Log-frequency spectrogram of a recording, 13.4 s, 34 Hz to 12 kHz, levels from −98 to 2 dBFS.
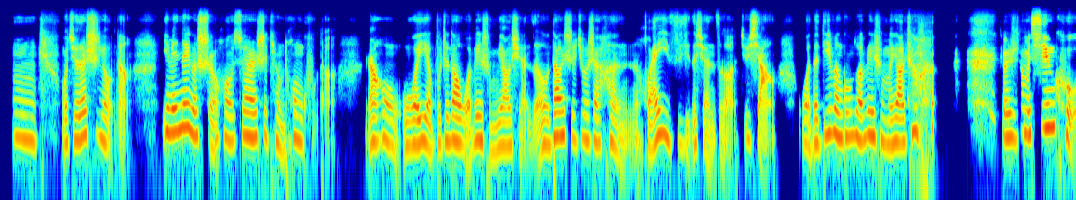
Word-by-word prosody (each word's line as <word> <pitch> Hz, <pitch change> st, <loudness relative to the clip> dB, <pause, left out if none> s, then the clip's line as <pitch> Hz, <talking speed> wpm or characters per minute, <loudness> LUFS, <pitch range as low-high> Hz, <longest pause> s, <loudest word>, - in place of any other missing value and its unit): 嗯， 205 Hz, -3 st, -4 dB, 0.3 s
我 180 Hz, -, -3 dB
觉 195 Hz, +2 st, -1 dB
得 220 Hz, +2 st, +4 dB
是 230 Hz, -1 st, +1 dB
有 185 Hz, -, -1 dB
的。 -, -, -3 dB, 0.4 s
因 250 Hz, -, +1 dB
为 245 Hz, -, +6 dB
那 285 Hz, +1 st, +5 dB
个 230 Hz, -, +3 dB
时 -, -, +1 dB
候 205 Hz, -3 st, -2 dB
虽 220 Hz, +3 st, -1 dB
然 215 Hz, 0 st, +5 dB
是 225 Hz, -, 0 dB
挺 185 Hz, -7 st, -6 dB
痛 205 Hz, +6 st, -3 dB
苦 185 Hz, -, -14 dB
的， -, -, -10 dB, 0.3 s
然 190 Hz, +1 st, +3 dB
后 190 Hz, -5 st, -3 dB
我 170 Hz, +2 st, +2 dB
也 185 Hz, 0 st, +2 dB
不 180 Hz, -, -8 dB
知 195 Hz, +1 st, -3 dB
道 195 Hz, -1 st, +6 dB
我 180 Hz, -, +1 dB
为 200 Hz, +1 st, +1 dB
什 155 Hz, -7 st, -6 dB
么 150 Hz, -, -5 dB
要 165 Hz, 0 st, +1 dB
选 170 Hz, -, -2 dB
择， -, -, -2 dB
我 175 Hz, -, 0 dB
当 220 Hz, +5 st, +5 dB
时 210 Hz, -3 st, -5 dB
就 205 Hz, +1 st, -4 dB
是 190 Hz, -1 st, +1 dB
很 185 Hz, -1 st, -4 dB, 0.2 s
怀 -, -, +2 dB
疑 230 Hz, -1 st, +1 dB
自 180 Hz, -1 st, -11 dB
己 170 Hz, -, -9 dB
的 175 Hz, -, -6 dB
选 180 Hz, -, -4 dB
择， -, -, -6 dB
就 -, -, -8 dB
想 -, -, +3 dB, 0.4 s
我 180 Hz, -, -3 dB
的 180 Hz, +1 st, -1 dB
第 225 Hz, -, -6 dB
一 240 Hz, -, +2 dB
份 235 Hz, -3 st, +4 dB
工 220 Hz, +1 st, -2 dB
作 200 Hz, -3 st, +4 dB
为 225 Hz, +2 st, +1 dB
什 205 Hz, -3 st, -1 dB
么 175 Hz, -, -2 dB
要 185 Hz, 0 st, +5 dB
这 260 Hz, +7 st, 0 dB
么 -, -, 0 dB, 1.0 s
就 210 Hz, -1 st, +2 dB
是 210 Hz, -, -2 dB
这 250 Hz, -, -4 dB
么 230 Hz, -, +3 dB
辛 280 Hz, +4 st, +7 dB
苦。 425 Hz, +8 st, 0 dB
200 Hz, 305 characters per minute, -25 LUFS, 180-225 Hz, 1.0 s, 辛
